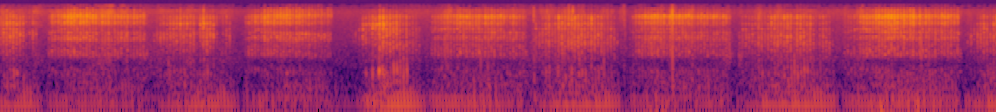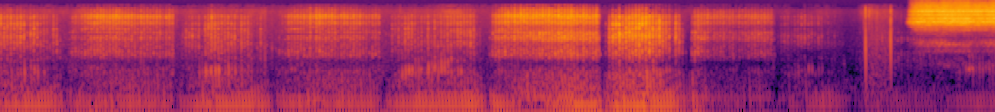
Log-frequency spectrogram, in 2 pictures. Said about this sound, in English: this week we'll be exploring and diving into the animal kingdom with different memories and poems while listening to the hum and purring of a cat.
